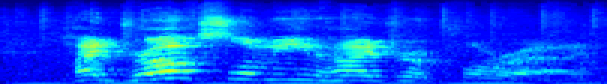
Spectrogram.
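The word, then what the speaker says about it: hydroxylamine hydrochloride: you say that how do you say that hydroxyamine hydrochloride that's it which will produce salt water and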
